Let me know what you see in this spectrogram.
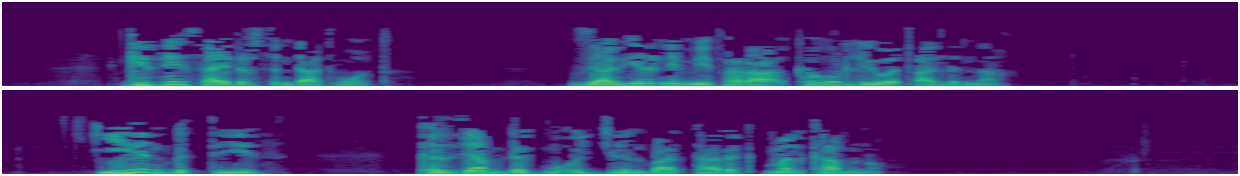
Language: Amharic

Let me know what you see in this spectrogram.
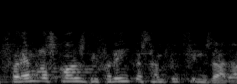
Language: Catalan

